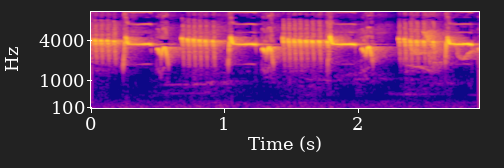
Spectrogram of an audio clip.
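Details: A continuous stream of bar-winged prinia song, persistent gacor singing: high whistled notes alternate with rapid buzzy pulsed trills, each phrase about half a second long and following the last with almost no pause.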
